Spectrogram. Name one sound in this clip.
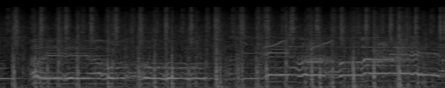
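Footsteps run quickly over grass and leaves.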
